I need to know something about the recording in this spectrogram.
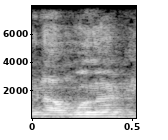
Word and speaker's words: इनामुल हक: एंड A little correction, मेरा नाम बड़ा बिगड़ता जा रहा है। मैं शहर में नाम कमाने आया था, कभी स्पेलिंग और कभी प्रोनाउंसिएशन। मेरा नाम इनामुल हक है एंड आई एम नॉट a tourist. My name is इनामुल हक एंड आई एम नॉट a tourist, so please make a correction.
